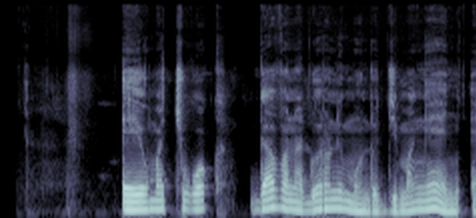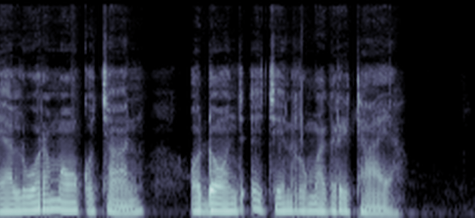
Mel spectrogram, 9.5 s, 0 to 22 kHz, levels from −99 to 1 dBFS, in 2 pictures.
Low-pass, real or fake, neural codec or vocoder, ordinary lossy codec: 19.8 kHz; real; none; none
